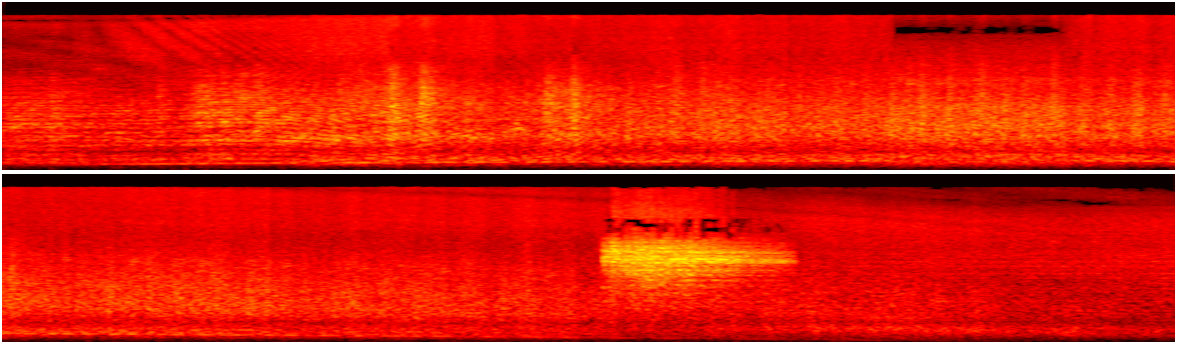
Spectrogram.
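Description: A subway train rumbles into a station and slows to a stop.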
